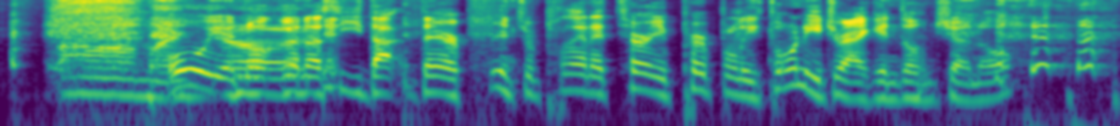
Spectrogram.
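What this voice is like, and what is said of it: Put-on Wisconsin accent. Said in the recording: “Blue Eyes Wisconsin accent.”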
